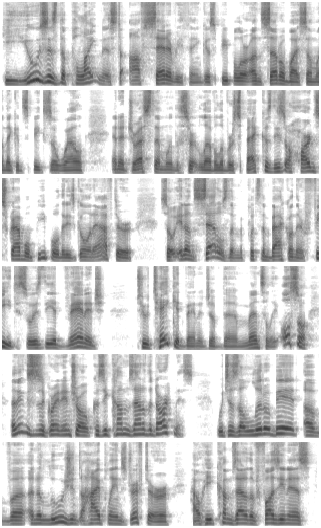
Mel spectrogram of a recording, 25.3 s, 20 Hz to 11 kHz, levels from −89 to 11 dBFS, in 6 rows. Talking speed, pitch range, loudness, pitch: 220 wpm, 120-170 Hz, -24 LUFS, 145 Hz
